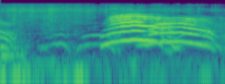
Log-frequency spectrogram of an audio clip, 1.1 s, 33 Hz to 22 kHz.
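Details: During its first-ever bath, a 10-day-old kitten found in a roadside gutter gives one strong, bending meow that swells and fades, preceded by a softer whine, with quiet music underneath.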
